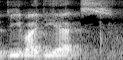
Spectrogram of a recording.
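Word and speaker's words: d/dx: So Leibniz used the d by dx, and that's actually how you say it.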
